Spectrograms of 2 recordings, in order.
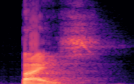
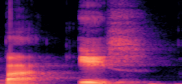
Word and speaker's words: país: dipton y se pronunciaría Pais en una sola sílaba pero no yo no pronuncio Pais pronuncio país por tanto tenemos que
